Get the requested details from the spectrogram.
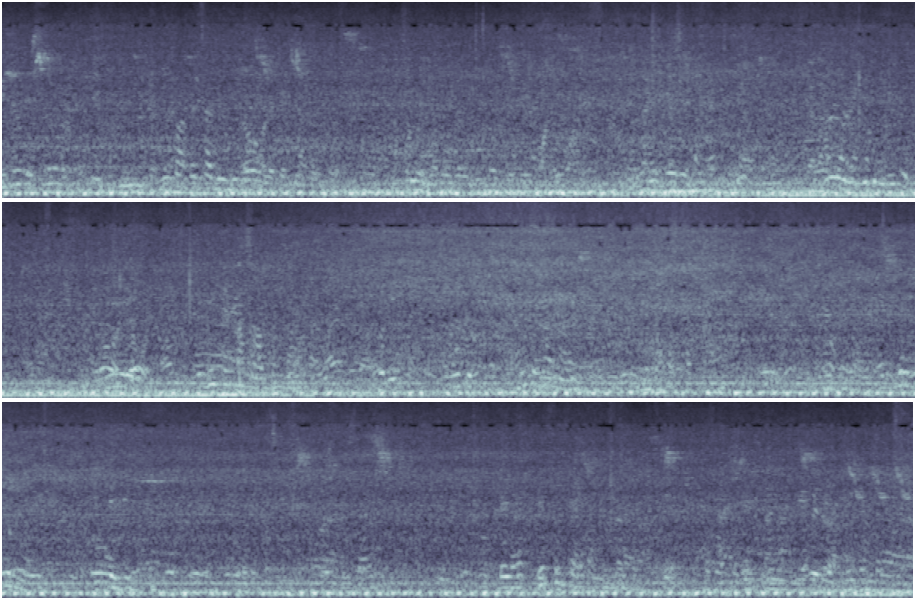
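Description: Other men answer in conversation nearby.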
